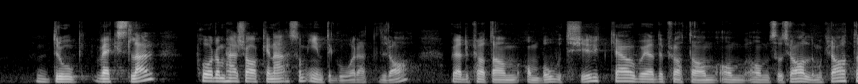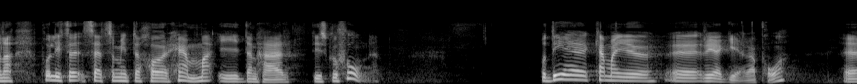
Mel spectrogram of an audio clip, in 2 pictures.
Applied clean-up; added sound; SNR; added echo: neural mask model Resemble Enhance denoiser.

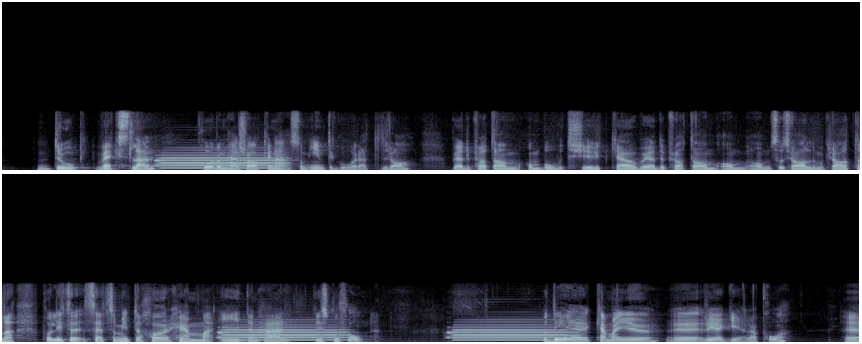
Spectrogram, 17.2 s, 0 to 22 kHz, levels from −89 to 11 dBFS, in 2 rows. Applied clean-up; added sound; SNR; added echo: neural mask model RNNoise.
